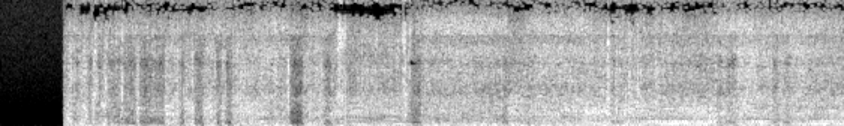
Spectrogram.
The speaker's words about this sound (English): What is that? What's the static? Wind.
